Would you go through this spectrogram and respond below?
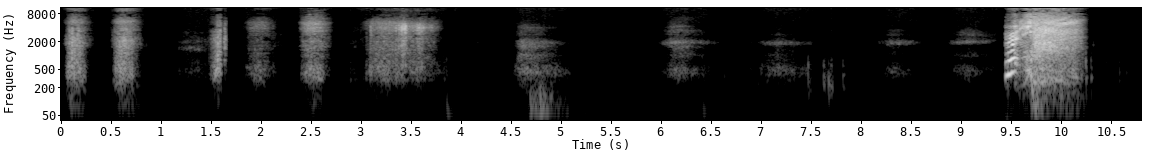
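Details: Adult on day 2 of a heavy head cold: repeated short sniffs and quiet breaths, then one loud explosive sneeze at the end.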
